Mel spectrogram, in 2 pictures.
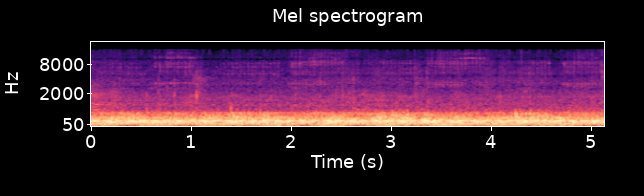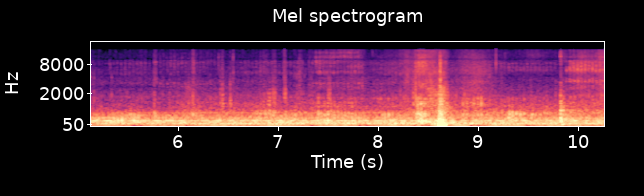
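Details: A strong, steady low purr from Bella, a house cat with her litter of four newborn kittens six hours old; the rumble pulses evenly, broken by a sharp knock near eight and a half seconds.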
